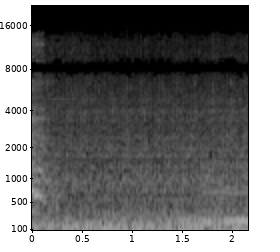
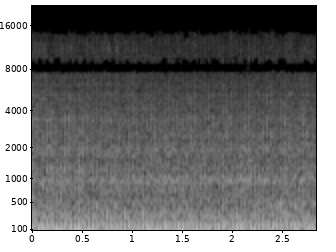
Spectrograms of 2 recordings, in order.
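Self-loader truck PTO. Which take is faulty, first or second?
first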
